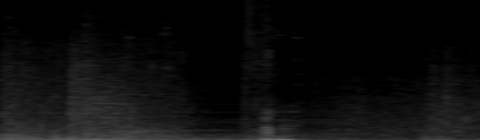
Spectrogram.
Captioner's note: puffs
